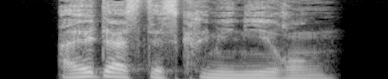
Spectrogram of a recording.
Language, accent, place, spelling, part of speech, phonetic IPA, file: German, Germany, Berlin, Altersdiskriminierung, noun, [ˈaltɐsdɪskʁimiˌniːʁʊŋ], De-Altersdiskriminierung.ogg
- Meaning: ageism (the treating of a person or people differently from others based on assumptions or stereotypes relating to their age)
